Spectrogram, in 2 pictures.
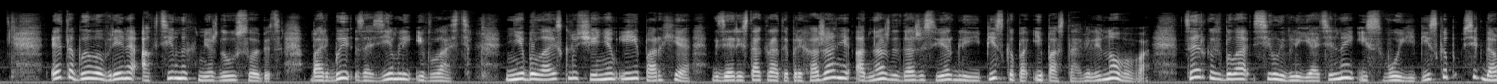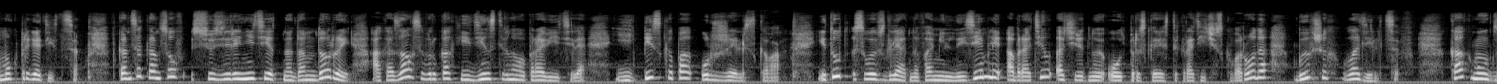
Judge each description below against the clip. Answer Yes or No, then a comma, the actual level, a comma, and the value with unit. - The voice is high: Yes, high, 220 Hz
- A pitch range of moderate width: No, wide, 6.3 semitones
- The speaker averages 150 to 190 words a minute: No, average, 125 wpm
